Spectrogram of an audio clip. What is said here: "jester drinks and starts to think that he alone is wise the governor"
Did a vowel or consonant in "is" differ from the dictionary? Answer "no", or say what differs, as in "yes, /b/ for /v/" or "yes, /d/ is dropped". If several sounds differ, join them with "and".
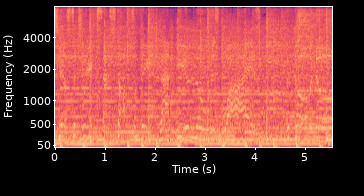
no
